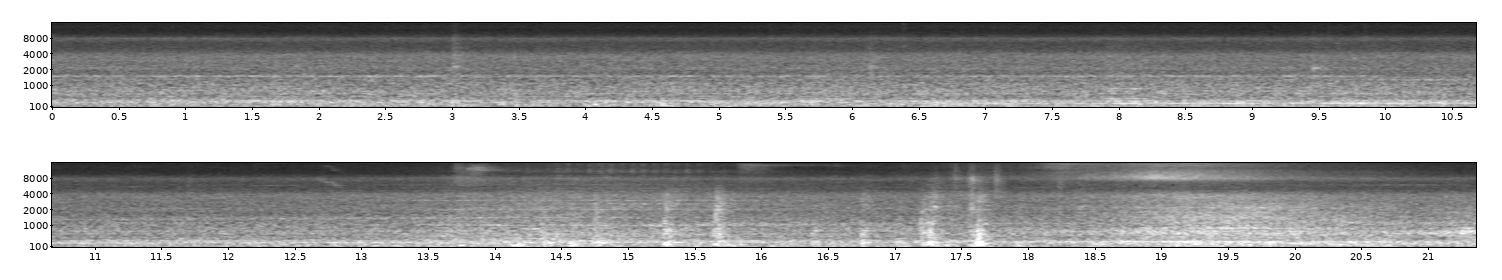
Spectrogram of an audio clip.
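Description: Goods train wagons rolling past close by on the next track, heard from a moving local train: a steady rumble of wheels on rail. About two thirds of the way through come a run of sharp clacks over rail joints, then a brighter hiss near the end.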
